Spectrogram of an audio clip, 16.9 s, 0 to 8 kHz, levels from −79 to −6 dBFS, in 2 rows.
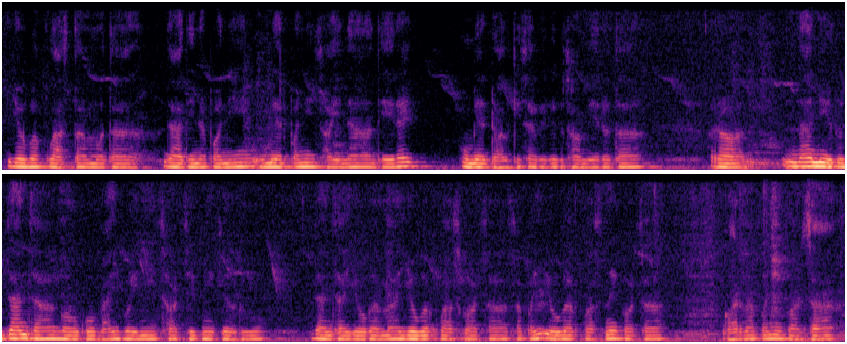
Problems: background sounds at intervals, background conversations at intervals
